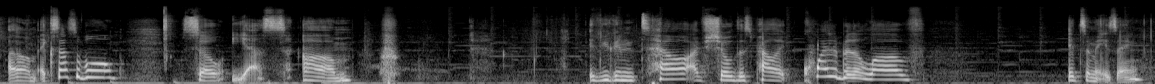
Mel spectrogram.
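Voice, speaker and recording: A young woman with a slight lisp, chatting casually through a makeup tutorial with plenty of fillers. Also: medium pitch. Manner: chatty, rambling, lots of fillers. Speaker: beauty vlogger.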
